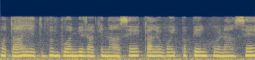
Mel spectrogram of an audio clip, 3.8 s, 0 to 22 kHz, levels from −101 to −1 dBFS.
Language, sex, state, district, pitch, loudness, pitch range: Nagamese, female, Nagaland, Kohima, 220 Hz, -15 LUFS, 210-225 Hz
